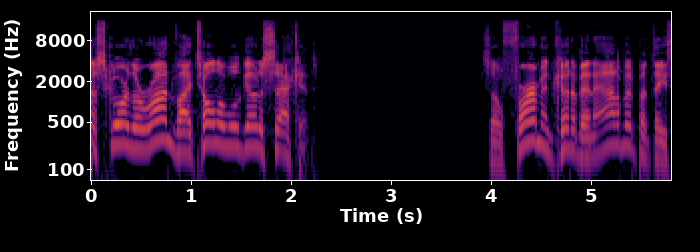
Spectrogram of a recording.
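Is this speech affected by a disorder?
No.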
